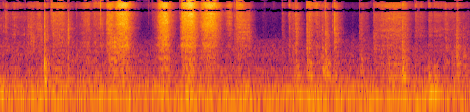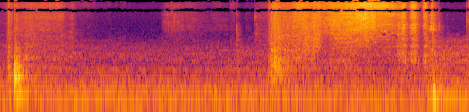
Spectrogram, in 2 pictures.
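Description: Styrofoam packing squeaks and rubs as it is handled.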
